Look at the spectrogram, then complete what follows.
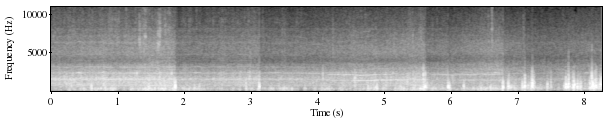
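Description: City street ambience: steady traffic noise with wind on the microphone. A few faint steady tones sit in the background, and scattered sharp clicks come more often near the end.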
